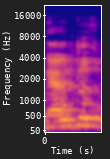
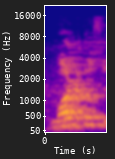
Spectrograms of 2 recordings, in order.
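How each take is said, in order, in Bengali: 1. প্রথম স্বরধ্বনিটি 'a' ধ্বনি। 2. প্রথম স্বরধ্বনিটি 'o' ধ্বনি। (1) "কেউ কেউ এটাকে ম্যালটোজ বলে" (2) "কিন্তু আসলে মল্টোজ উচ্চারণ হবে"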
